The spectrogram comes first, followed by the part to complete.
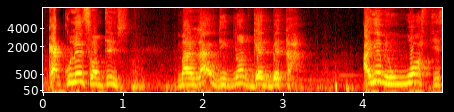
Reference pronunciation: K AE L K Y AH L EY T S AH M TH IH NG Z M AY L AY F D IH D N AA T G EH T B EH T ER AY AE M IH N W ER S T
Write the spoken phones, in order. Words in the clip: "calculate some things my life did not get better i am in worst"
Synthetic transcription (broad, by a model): K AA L K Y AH L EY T S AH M T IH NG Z M AY L AY F D IH D N AA T G EH T B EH T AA AY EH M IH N W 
